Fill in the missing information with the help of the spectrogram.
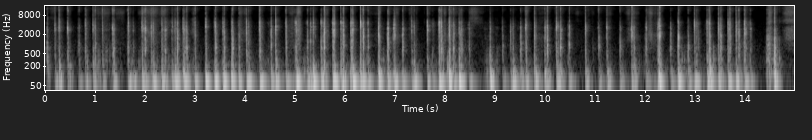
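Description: Fingertips of one hand type and tap on the keys of a black plastic HP desktop keyboard. Rapid, crisp plastic clicks with bright, sharply decaying attacks run in quick bursts over a steady low hum, with brief pauses near nine and fourteen seconds.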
